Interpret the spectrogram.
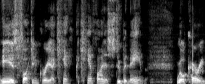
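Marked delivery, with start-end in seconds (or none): none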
